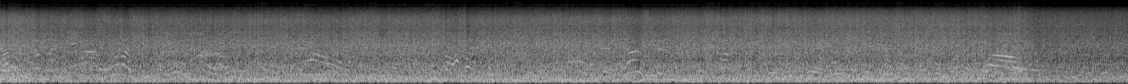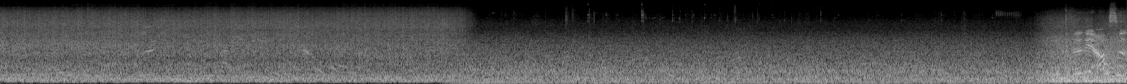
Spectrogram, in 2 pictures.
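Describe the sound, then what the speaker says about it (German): The thundering water of Iguazú Falls at the Devil's Throat, a dense, loud, continuous roar like heavy surf that fills the whole stretch, with the sound shifting character partway through as people talk over it. "In Wahrheit ist es das Donnern von 2 Millionen Litern Wasser pro Sekunde, die hier runterstürzen."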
